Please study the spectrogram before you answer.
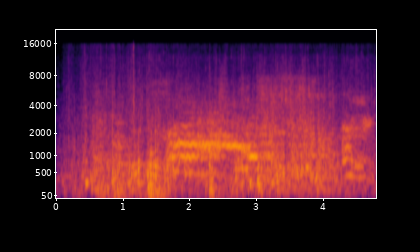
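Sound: man screaming in terror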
